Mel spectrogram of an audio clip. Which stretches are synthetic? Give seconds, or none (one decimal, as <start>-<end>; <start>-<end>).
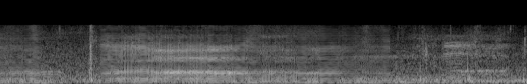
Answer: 0.0-0.4; 1.0-3.9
